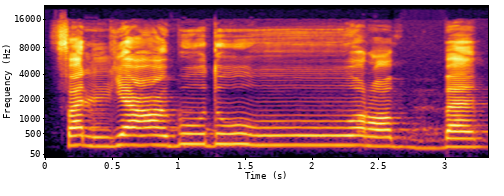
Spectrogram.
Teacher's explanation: عین کی آواز گلے کے درمیان سے آئے گی، دال کے بعد واو مدہ ہونے کی وجہ سے دال کو لمبا کیا جائے گا اور را کو موٹا پڑا جائے گا۔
